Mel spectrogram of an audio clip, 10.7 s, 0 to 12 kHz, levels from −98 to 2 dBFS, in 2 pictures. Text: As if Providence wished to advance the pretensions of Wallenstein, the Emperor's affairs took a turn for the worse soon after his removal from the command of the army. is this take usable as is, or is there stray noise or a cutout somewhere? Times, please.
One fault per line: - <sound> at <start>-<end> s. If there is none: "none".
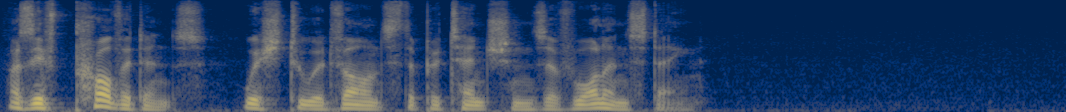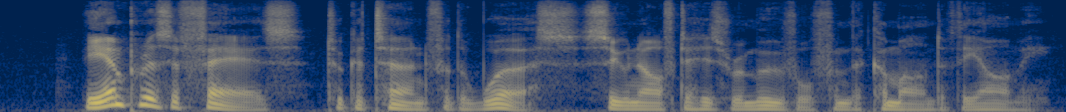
none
